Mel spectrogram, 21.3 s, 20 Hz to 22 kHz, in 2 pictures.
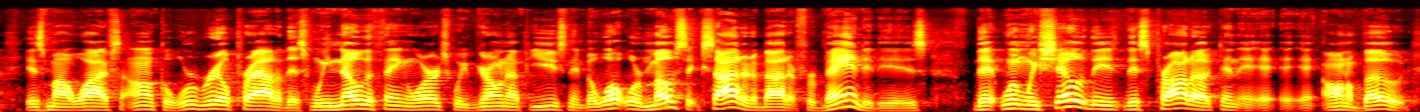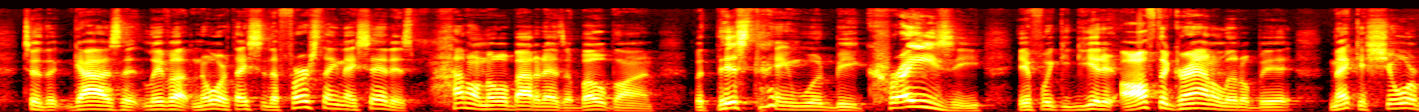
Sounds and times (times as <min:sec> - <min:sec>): Speech: 0:00.0 - 0:21.2.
